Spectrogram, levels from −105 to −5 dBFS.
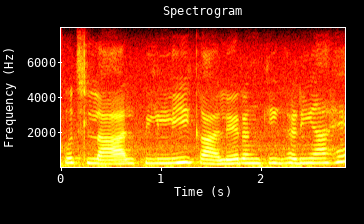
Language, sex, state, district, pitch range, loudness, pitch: Hindi, female, Haryana, Charkhi Dadri, 245-265 Hz, -14 LUFS, 250 Hz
